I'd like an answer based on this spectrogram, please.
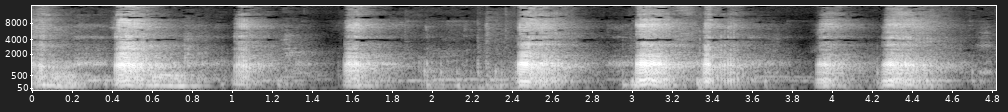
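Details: Wary of a new toy, the Maltese Cookie repeats short growly barks about twice a second, each a sharp onset that fades quickly, steady and insistent throughout.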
